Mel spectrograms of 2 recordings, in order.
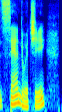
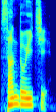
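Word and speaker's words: サンドイッチ: For example, if I said sandwichy, that's not correct. Sandoichi.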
